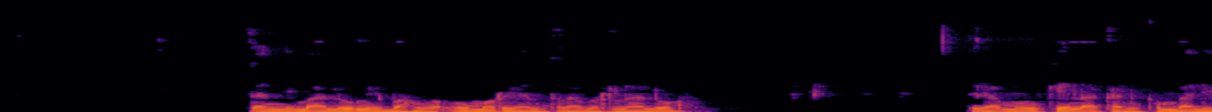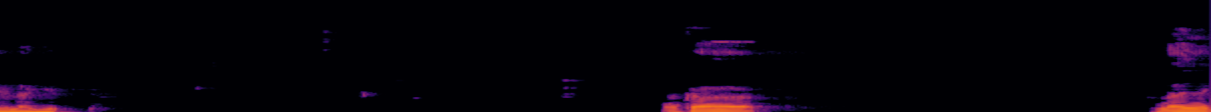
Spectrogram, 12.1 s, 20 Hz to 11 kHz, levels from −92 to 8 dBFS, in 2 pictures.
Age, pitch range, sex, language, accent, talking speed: 30-49, 100-120 Hz, male, Indonesian, native, 70 wpm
